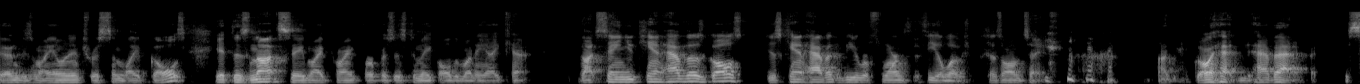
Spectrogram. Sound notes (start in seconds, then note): 10.8 laughing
